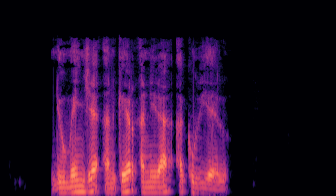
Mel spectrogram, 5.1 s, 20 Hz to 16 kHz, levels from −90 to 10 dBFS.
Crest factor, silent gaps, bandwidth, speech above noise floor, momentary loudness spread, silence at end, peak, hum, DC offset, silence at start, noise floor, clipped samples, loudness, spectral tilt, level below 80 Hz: 20 dB; none; 8 kHz; 66 dB; 10 LU; 1.65 s; -2 dBFS; none; under 0.1%; 0.8 s; -84 dBFS; under 0.1%; -19 LUFS; -6.5 dB/octave; -50 dBFS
